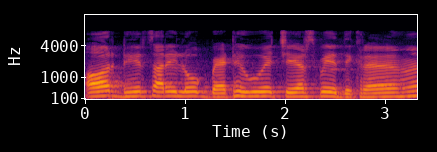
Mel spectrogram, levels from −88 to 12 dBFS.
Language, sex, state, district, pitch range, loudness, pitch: Hindi, male, Uttar Pradesh, Lucknow, 175-190 Hz, -16 LUFS, 185 Hz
